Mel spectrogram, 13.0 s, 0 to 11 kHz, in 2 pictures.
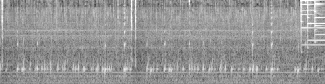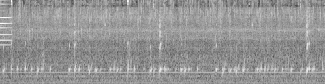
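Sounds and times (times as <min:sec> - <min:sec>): aquarium water bubbling: 0:00.2 - 0:05.8, 0:07.0 - 0:13.0
short bright chime: 0:06.0 - 0:06.8.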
